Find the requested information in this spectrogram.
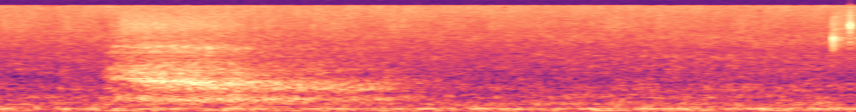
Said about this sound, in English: So, take a deep breath in. And slowly let it out.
